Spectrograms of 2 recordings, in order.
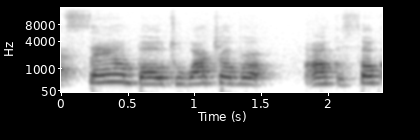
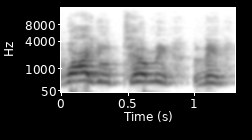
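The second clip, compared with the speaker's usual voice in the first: angry yell; 5 semitones higher, 12 dB louder than usual. Retold or imitated. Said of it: "I said".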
